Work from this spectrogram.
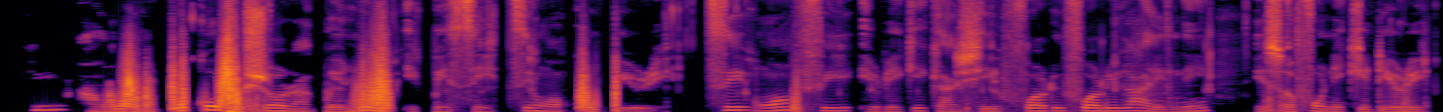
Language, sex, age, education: Yoruba, female, 30-45, tertiary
